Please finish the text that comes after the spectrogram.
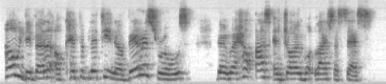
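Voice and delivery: usual speaking voice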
